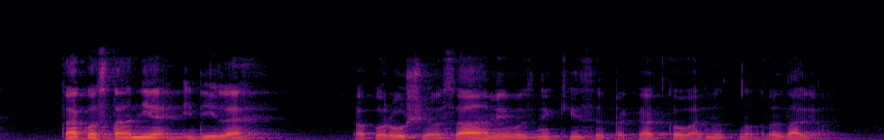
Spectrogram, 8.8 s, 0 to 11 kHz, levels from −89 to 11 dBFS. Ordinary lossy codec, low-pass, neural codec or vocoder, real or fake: none; 7.2 kHz; codec, 16 kHz, 8 kbps, FreqCodec, larger model; fake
